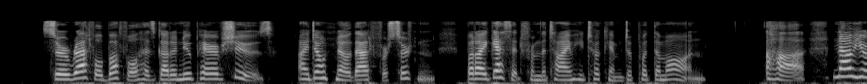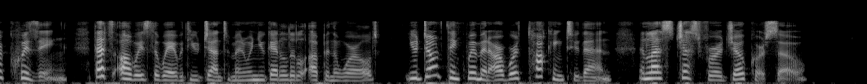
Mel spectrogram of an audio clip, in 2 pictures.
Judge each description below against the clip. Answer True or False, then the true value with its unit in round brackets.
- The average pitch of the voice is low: False (230 Hz)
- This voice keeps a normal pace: False (230 wpm)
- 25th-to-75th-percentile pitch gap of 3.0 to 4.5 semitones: False (5.1 semitones)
